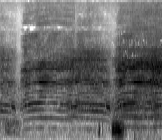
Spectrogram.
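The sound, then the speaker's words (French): Goats bleat loudly and shrilly, two long wavering calls with a brief break between them and no talking. “encore plus stridente que d'entendre des chèvres qui sont dans votre jardin, Neil Hannon, lorsqu'elles vous disent bonjour”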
